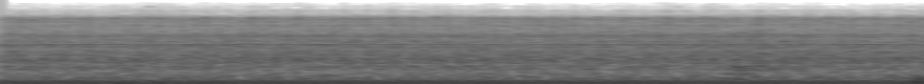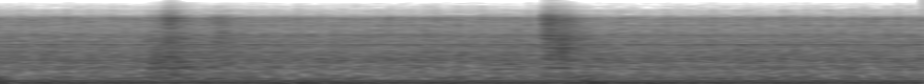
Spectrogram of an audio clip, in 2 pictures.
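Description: Massey Ferguson tractor engine idling steadily, cold after sitting through the winter. Two light clicks come in the second half.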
